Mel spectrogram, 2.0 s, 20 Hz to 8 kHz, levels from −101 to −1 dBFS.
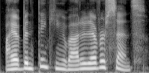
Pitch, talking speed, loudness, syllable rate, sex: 200 Hz, 240 wpm, -16 LUFS, 6.6 syllables/s, female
